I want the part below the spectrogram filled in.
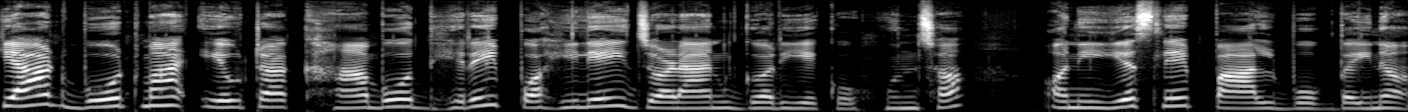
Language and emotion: Nepali, neutral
